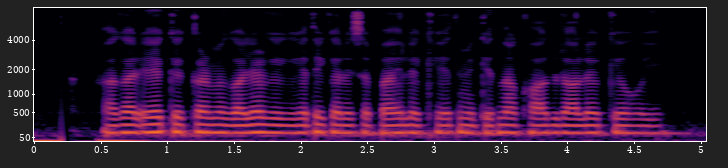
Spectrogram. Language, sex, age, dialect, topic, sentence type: Magahi, male, 18-24, Western, agriculture, question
